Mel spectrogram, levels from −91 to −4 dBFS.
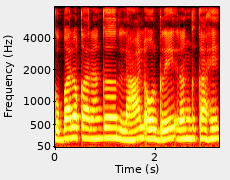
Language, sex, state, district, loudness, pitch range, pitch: Hindi, female, Bihar, Kishanganj, -15 LUFS, 195-215 Hz, 205 Hz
